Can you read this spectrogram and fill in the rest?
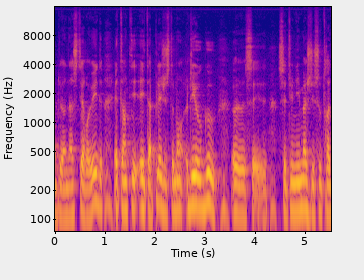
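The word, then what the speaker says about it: Ryūgū: Enfin, on peut prononcer Ryukyu ou Ryugu euh, ici c'est Ryugu, n'est-ce pas, le, palais des dragons, la lecture bouddhique.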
